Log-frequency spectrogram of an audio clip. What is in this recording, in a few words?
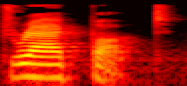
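"drag bunt", English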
